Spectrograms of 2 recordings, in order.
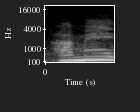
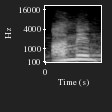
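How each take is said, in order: First: It is said softly, without force. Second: It is said loudly and forcefully.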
